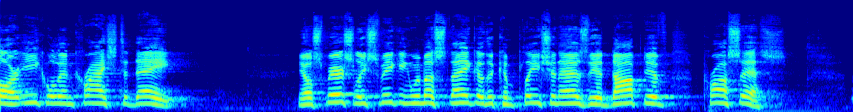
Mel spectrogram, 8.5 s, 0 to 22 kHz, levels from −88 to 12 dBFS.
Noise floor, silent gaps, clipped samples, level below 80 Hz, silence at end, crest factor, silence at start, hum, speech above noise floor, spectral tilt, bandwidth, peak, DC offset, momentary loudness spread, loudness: -71 dBFS; none; under 0.1%; -76 dBFS; 0.7 s; 18 dB; 0 s; none; 41 dB; -3.5 dB/octave; 14.5 kHz; -12 dBFS; under 0.1%; 8 LU; -30 LUFS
